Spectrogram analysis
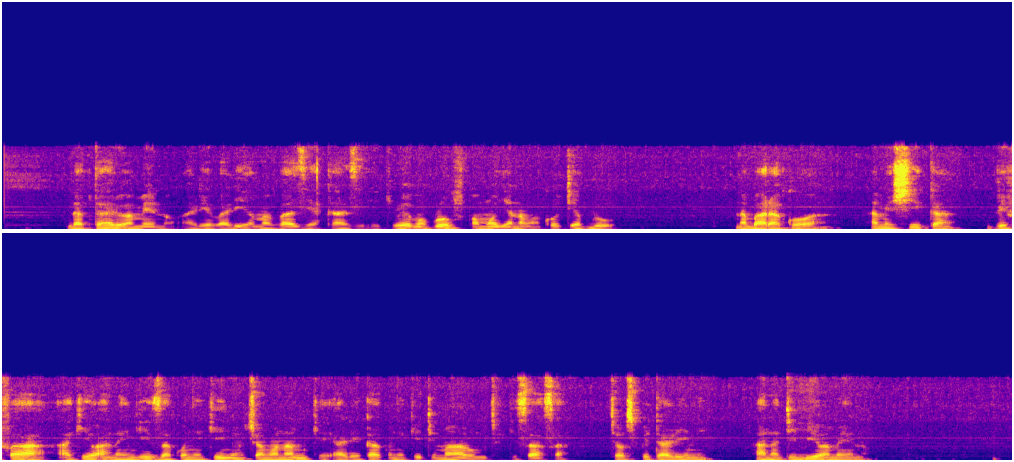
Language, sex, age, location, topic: Swahili, male, 25-35, Dar es Salaam, health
